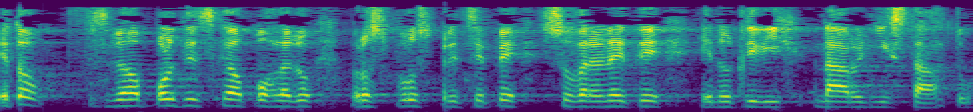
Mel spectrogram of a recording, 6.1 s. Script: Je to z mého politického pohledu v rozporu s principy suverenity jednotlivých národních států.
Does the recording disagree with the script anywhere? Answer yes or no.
no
